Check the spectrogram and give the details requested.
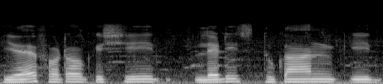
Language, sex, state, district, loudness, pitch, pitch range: Hindi, male, Rajasthan, Bikaner, -17 LUFS, 120 Hz, 110-120 Hz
